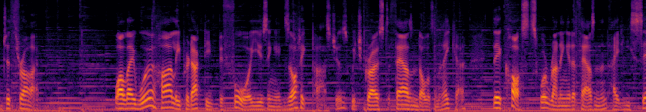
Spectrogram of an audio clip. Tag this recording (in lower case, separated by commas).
speech, music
